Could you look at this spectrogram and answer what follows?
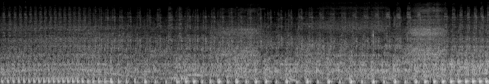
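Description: British single-cylinder motorcycle engine running close by, a steady rapid thumping beat that quickens slightly as the ignition is advanced.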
